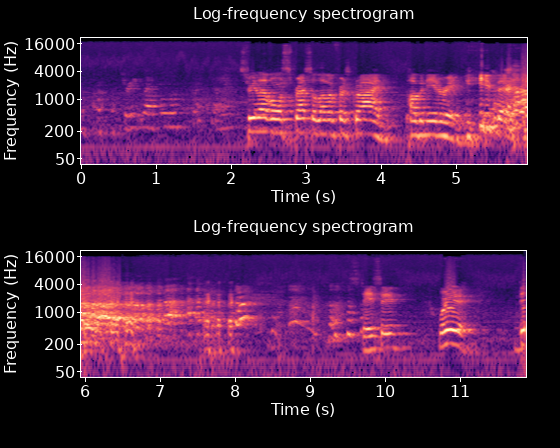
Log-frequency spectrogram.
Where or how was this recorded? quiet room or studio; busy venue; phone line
busy venue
